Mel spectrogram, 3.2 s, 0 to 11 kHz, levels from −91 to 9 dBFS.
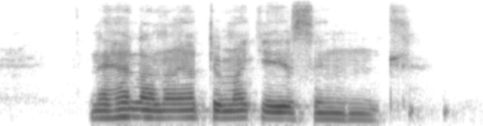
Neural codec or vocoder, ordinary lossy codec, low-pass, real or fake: vocoder, 22.05 kHz, 80 mel bands, Vocos; Opus, 16 kbps; 9.9 kHz; fake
